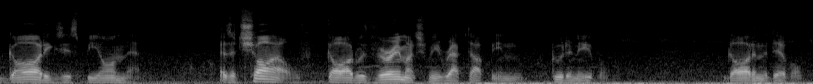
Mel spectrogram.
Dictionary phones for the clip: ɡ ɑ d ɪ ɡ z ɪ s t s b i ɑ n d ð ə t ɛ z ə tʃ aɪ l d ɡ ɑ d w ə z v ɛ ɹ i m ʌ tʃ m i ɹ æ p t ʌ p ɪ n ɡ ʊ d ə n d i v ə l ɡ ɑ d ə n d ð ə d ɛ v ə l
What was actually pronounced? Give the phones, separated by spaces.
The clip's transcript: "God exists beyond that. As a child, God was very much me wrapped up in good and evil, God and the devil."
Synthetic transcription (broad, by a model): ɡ ɑ d ɪ ɡ z ɪ s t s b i ɑ n ð ə t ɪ z ə tʃ aɪ l d ɡ ɑ d w ə z v ɛ ɹ i m ʌ tʃ m i ɹ æ p t ʌ p ɪ n ɡ ʊ d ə n i v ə l ɡ ɑ d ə n ð ə d ɛ v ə l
